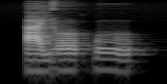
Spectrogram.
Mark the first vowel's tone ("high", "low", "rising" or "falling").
low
